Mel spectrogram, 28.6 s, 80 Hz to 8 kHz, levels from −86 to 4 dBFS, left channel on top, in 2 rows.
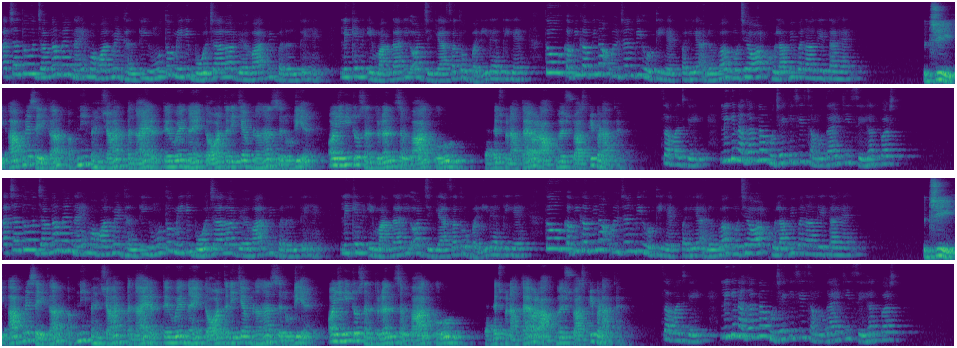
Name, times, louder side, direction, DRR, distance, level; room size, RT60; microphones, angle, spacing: voice 1, 0.0-4.8 5.1-12.8 20.2-20.8 24.2-27.7, left 1 dB, 20° left, -1 dB, 0.5 m, -37 dB
voice 2, 13.8-18.9 19.2-21.1 21.5-23.6, equal, 35° right, -1 dB, 0.7 m, -29 dB
2.6 x 2.4 x 2.7 m, 0.69 s
head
